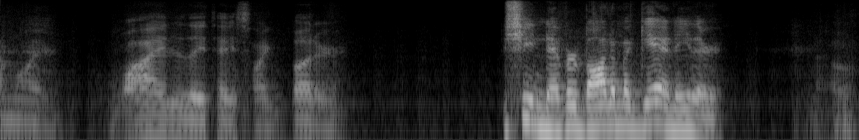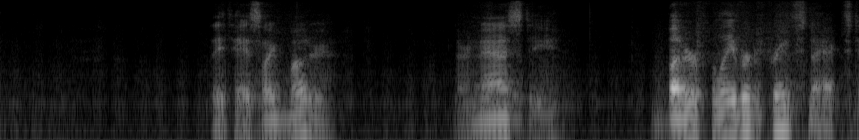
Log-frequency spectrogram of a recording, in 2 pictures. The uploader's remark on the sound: We had some technical issues and found out our microphone doesn't like iPhone.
